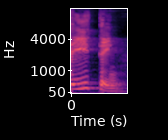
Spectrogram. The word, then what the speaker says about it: item: Os alunos sempre perguntam assim, a palavra item, né? A palavra item não leva acento nunca, né? Nem no singular e nem no plural, né? Item, qual é a sílaba tônica? É o I.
